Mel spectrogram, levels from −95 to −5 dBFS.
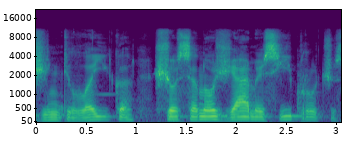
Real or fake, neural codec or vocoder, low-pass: real; none; 10.8 kHz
